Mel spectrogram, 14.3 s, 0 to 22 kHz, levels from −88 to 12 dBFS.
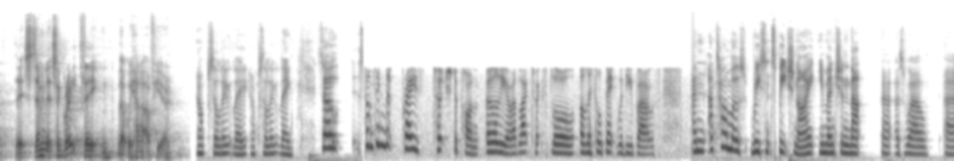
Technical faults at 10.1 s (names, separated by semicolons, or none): input switched to a poorer device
